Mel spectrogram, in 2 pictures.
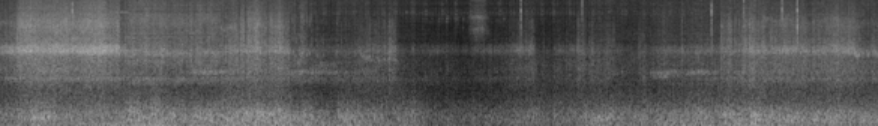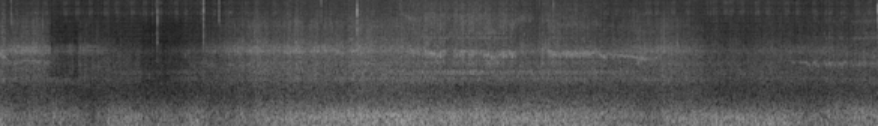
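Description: Strong wind buffets and roars past close by.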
